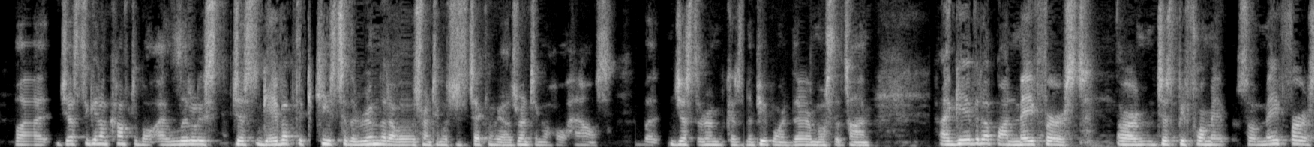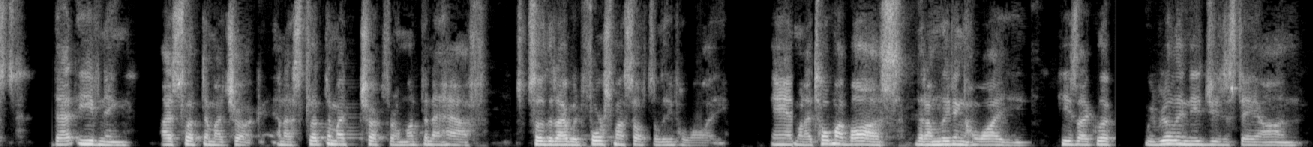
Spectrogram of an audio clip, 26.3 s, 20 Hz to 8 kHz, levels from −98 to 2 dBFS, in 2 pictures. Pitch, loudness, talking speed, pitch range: 175 Hz, -19 LUFS, 235 wpm, 155-190 Hz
